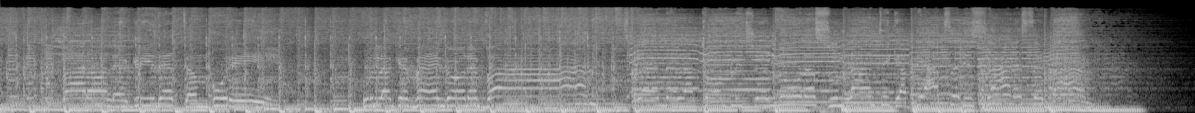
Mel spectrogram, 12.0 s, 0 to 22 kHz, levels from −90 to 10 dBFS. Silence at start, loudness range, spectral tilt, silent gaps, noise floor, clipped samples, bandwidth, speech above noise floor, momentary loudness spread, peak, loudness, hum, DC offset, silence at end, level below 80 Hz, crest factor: 0 s; 1 LU; -4.5 dB/octave; none; -51 dBFS; under 0.1%; 17 kHz; 40 dB; 3 LU; 0 dBFS; -11 LUFS; none; under 0.1%; 0.5 s; -20 dBFS; 10 dB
